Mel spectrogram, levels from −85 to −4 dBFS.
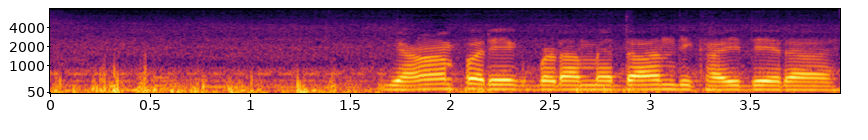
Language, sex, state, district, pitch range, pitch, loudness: Hindi, male, Rajasthan, Bikaner, 150-160 Hz, 155 Hz, -13 LUFS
